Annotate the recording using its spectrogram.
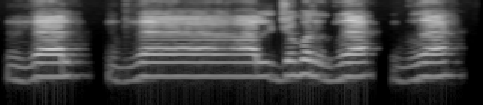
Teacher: এর উচ্চারণ নরম করে, আচ্ছা হরফটাই নরম, জাল জবর জা, জা, জা, জিহ্বার আগা, সামনের উপরের আগার সাথে মিলিয়ে আমরা উচ্চারণ করব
